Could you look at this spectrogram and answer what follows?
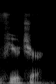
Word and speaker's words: future: They They want to read them phonetically based on the letters on the page. Yeah, exactly. To hit that ch- sound, the phone there, your mouth has to physically flex.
